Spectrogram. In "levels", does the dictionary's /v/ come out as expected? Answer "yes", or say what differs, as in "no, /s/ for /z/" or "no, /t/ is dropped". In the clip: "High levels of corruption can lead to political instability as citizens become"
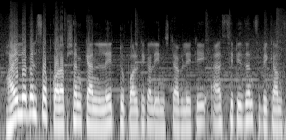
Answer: no, /b/ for /v/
